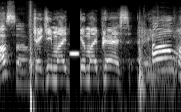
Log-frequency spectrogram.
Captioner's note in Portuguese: bip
